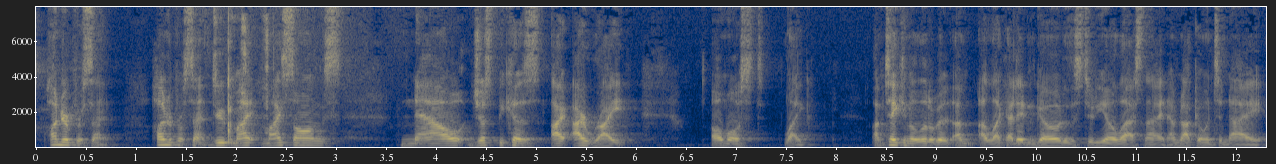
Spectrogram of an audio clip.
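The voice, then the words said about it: Strained, worn-out voice. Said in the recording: “my voice is a little shot right now, like, from this past weekend”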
